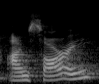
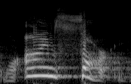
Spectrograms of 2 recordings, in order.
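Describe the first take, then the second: First: Said in the usual way. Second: Much higher, louder, slower, snippy sorry; sarcastic apology. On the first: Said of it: "So nonverbal and tone of voice". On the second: Shown as a demonstration. Showing the women how tone of voice twists an apology, sarcastic. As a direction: make the sorry sound like it isn't one. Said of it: "does that have the same meaning?".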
